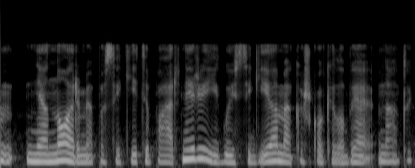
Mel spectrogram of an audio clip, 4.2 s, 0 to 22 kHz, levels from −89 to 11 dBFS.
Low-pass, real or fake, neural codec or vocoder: 7.2 kHz; fake; codec, 24 kHz, 3.1 kbps, DualCodec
